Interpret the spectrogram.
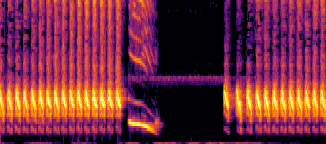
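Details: Common iora in full, lively song, recorded for training cage birds: a fast rattling trill of about three notes per second, broken by one clear downslurred whistle, then the rattle resumes.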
